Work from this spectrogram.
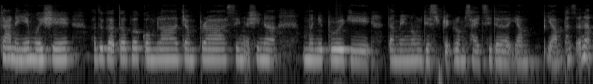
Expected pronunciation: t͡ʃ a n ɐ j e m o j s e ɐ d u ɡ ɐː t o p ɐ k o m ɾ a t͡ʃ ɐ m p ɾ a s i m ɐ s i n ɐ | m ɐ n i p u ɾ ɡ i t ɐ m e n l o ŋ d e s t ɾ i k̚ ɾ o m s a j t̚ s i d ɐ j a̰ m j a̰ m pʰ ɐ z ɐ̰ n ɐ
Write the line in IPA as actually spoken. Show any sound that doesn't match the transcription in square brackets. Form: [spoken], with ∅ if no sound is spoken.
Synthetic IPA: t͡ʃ a n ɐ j e m o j s e ɐ d u ɡ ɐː t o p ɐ k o m [l] a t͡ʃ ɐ m p ɾ a s i [ŋ] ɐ s i n ɐ | m ɐ n i p u ɾ ɡ i t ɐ m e [ŋ] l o ŋ d [i] s t ɾ i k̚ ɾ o m s a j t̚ s i d ɐ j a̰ m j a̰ m pʰ ɐ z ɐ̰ n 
